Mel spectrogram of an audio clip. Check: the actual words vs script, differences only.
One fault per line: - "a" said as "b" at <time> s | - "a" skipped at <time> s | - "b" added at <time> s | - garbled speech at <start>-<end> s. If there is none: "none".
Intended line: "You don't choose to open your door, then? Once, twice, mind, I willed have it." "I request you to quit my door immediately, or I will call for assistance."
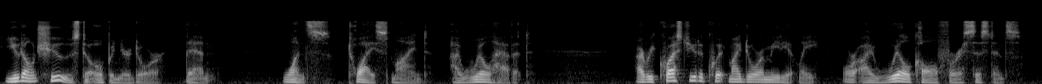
- "willed" said as "will" at 4.6 s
